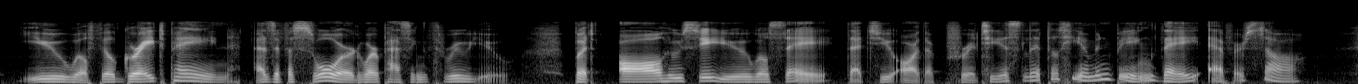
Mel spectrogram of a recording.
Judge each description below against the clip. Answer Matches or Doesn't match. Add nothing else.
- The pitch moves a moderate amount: Matches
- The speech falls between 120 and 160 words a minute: Matches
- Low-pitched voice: Matches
